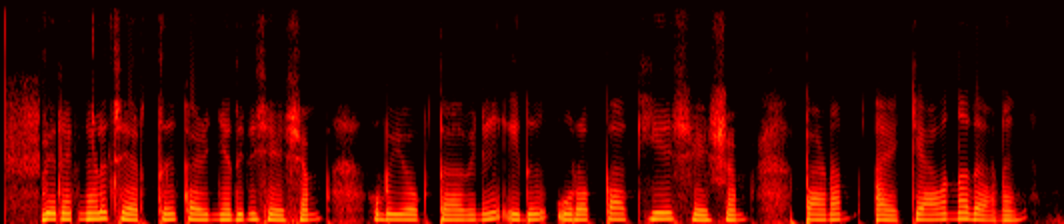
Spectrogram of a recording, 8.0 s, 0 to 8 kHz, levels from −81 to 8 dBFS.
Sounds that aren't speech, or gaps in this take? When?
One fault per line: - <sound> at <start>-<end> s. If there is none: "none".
- dropout at 0.5-0.6 s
